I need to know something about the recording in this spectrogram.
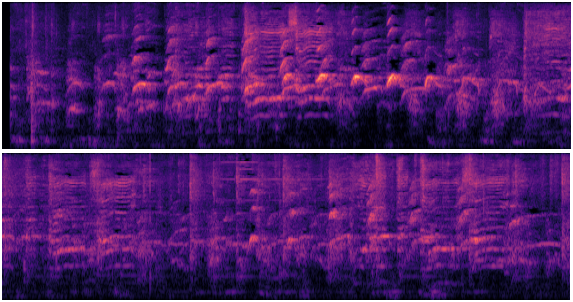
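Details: A litter of blue pied Staffordshire Bull Terrier puppies in a kennel whines and yelps in a busy, overlapping chorus.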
